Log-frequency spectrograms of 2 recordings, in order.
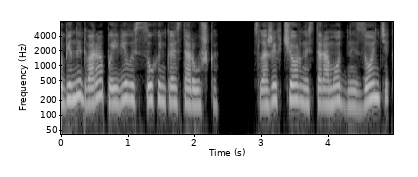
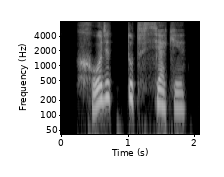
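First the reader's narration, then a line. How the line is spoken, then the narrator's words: Muttered. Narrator (Russian): пробормотала она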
